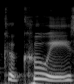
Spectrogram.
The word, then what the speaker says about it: Kukui: And when I actually looked it up, Kukui, so it's spelled K-U-K-U-I.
